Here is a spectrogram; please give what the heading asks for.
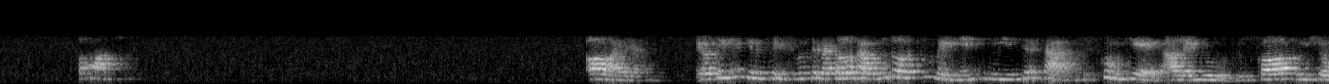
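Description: Throughout, the speech shows plainly audible G.729 codec damage, consistent with 8 kbit/s model-based coding: nothing above 4 kHz survives, and the rebuilt speech sounds rough and synthetic.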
